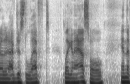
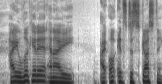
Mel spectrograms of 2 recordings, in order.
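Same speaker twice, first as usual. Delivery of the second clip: ordinary talk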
